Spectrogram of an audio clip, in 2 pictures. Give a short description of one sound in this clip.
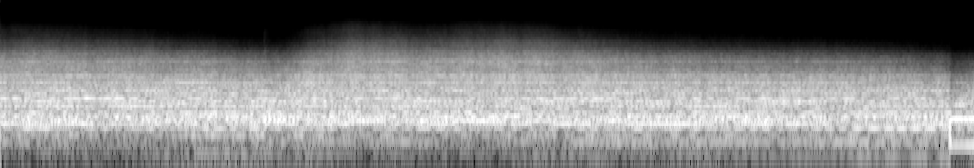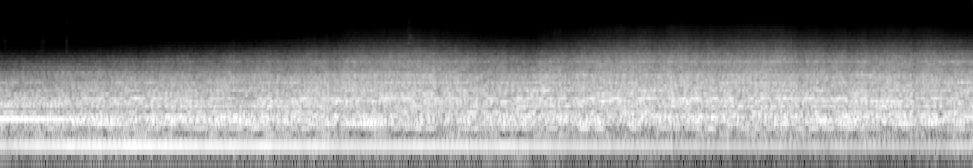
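A large gong rumbles and shimmers steadily as it is rubbed with soft mallets.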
